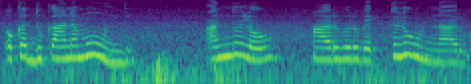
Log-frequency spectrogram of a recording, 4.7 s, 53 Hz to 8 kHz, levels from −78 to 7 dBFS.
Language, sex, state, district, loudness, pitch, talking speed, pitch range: Telugu, female, Telangana, Mahabubabad, -15 LUFS, 240 Hz, 90 wpm, 230-275 Hz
